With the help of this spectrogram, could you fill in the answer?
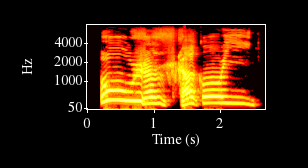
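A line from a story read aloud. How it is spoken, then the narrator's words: Howling pike. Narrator (Russian): взвыла щука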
